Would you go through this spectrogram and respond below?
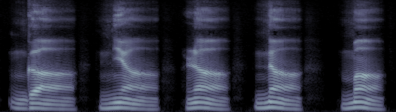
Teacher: इन्हें नासिक्य कहते हैं क्योंकि इनकी आवाज नाक से आती है। और ये जो नासिक्य हैं, ये ना तो अल्प प्राण होते हैं और ना ही महाप्राण।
